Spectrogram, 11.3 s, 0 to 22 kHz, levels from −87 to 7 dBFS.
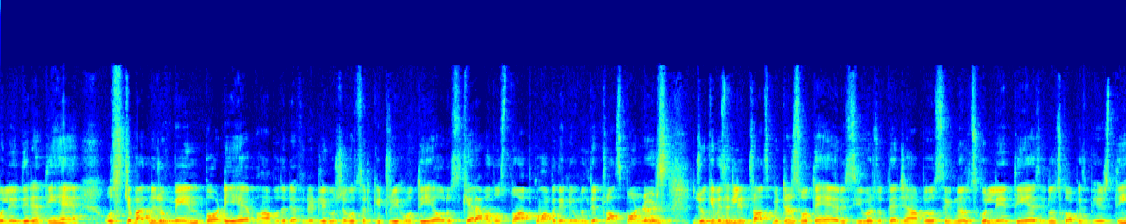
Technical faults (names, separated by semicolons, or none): none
